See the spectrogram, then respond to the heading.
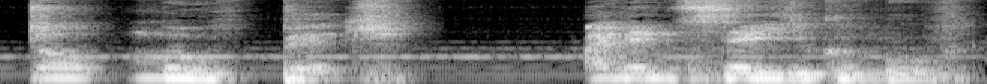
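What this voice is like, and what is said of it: Oily, menacing male character voice. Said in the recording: “His voice has taken on an oily quality”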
